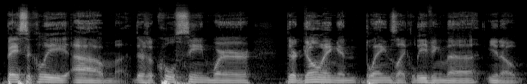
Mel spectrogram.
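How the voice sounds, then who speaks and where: A man's voice: deep voice, fairly even intonation, a little slow. A man talks through a book on a casual podcast. He rambles, circles back and fills gaps with "like" and "you know" as he retells the story. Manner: rambling, lots of fillers and restarts. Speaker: podcast host.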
